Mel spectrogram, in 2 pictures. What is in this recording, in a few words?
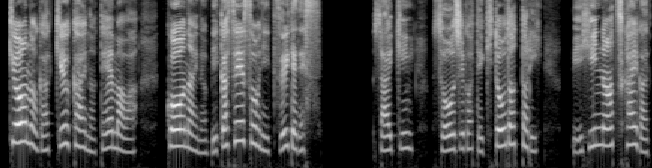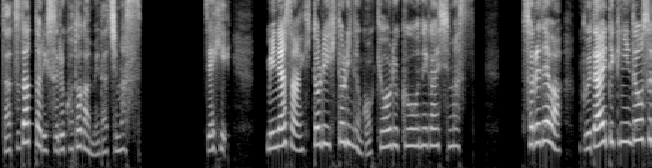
boy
